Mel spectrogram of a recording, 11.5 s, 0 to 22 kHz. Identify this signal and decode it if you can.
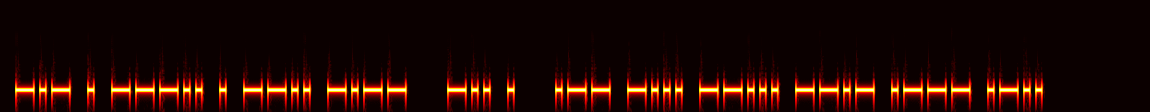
Morse code, heard as a keyed tone, about 21 wpm, 700 Hz. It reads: KE8EZY DE WB7QJL
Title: USA Callsign DE Callsign - 6 Characters - 20wpm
